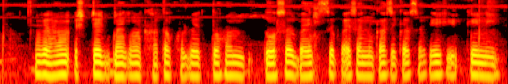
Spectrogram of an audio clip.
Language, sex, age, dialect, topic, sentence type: Magahi, male, 51-55, Northeastern/Surjapuri, banking, question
